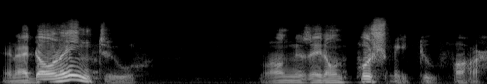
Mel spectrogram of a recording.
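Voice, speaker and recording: A man's voice: low-pitched, sing-song, a bit bright, highs cut off, heavily acted. An actor playing a big, plain-spoken American mountain man, a protective husband, in a western radio drama. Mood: guarded, weary. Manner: plain-spoken, folksy, deliberate.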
